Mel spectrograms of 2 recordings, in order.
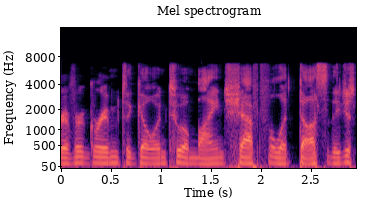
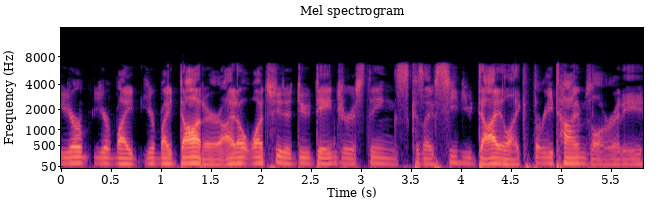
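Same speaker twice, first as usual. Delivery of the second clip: ordinary delivery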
